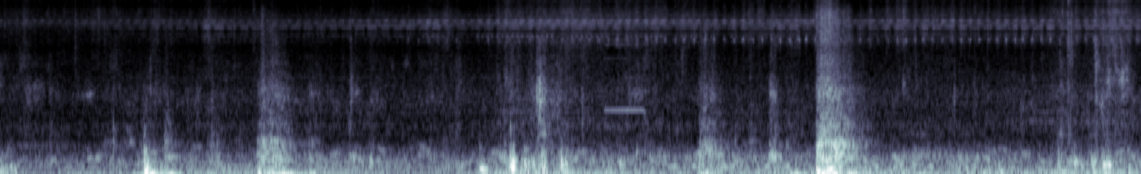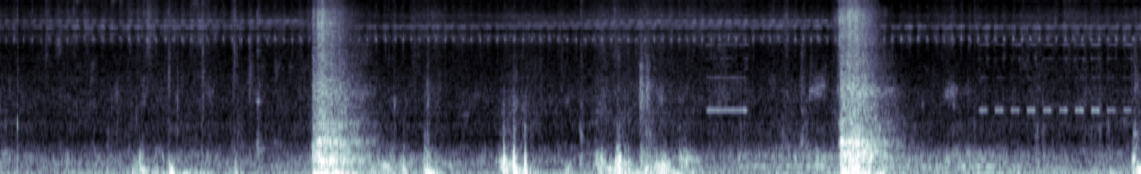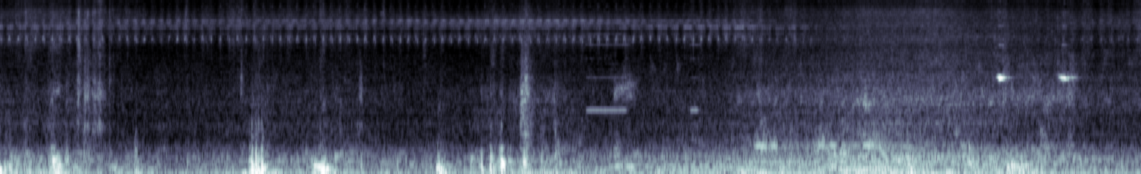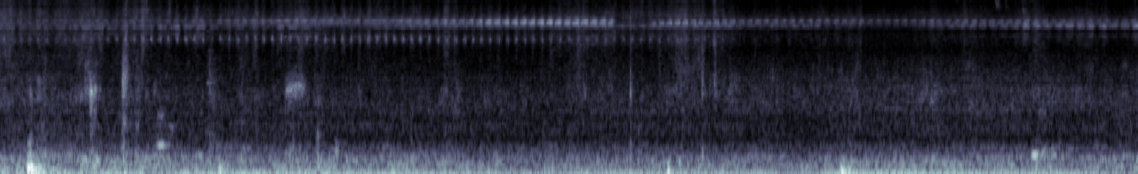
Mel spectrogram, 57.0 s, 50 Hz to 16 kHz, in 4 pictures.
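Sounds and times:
car engine and road rumble: 0:00.0 - 0:57.0
knocks and thumps from bumps: 0:01.7 - 0:04.5, 0:05.7 - 0:11.1, 0:15.7 - 0:37.9, 0:42.6 - 0:44.6.

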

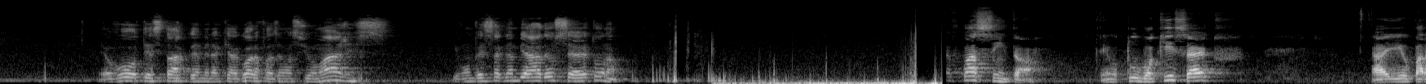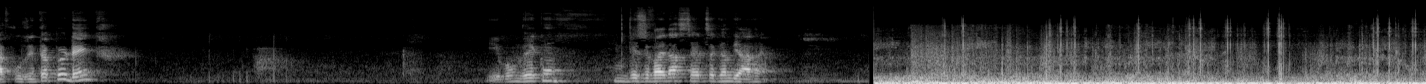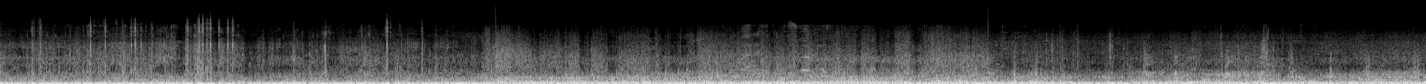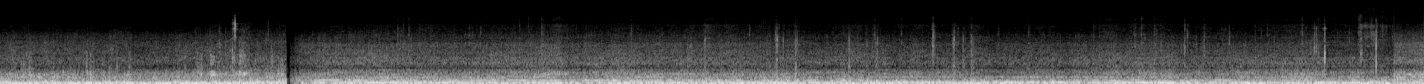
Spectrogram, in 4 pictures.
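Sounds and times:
wind buffeting microphone: 0:06.7 - 0:09.5, 0:23.0 - 0:57.0
bike knocks and rattles: 0:23.6 - 0:33.4, 0:38.4 - 0:45.8.

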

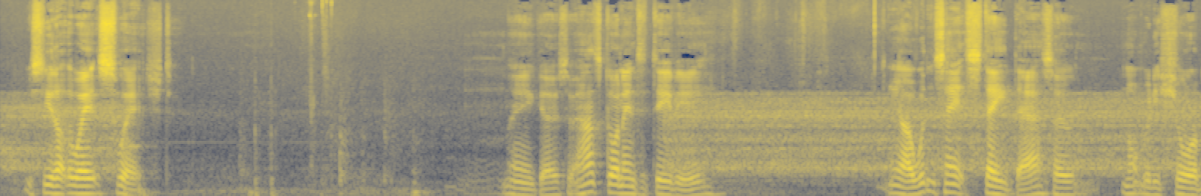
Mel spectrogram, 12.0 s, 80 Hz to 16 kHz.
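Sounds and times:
radio receiver hiss: 0:00.0 - 0:01.6, 0:06.6 - 0:12.0.

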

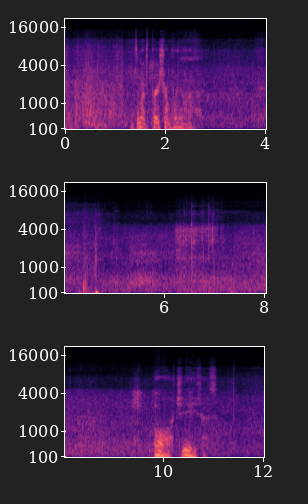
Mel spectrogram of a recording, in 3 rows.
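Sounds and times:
flowing river water: 0:00.0 - 0:12.0
clicks and scraping: 0:06.2 - 0:07.2.

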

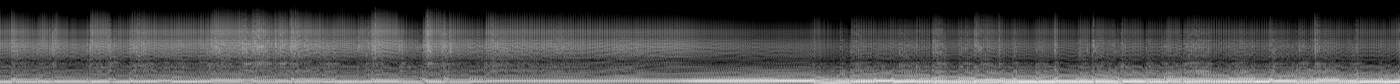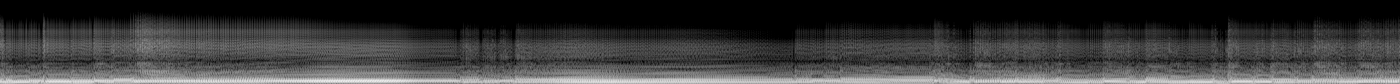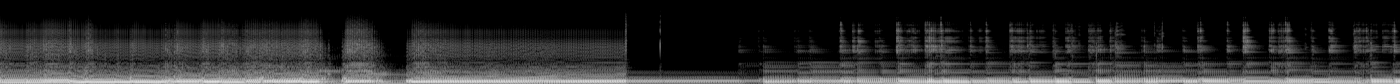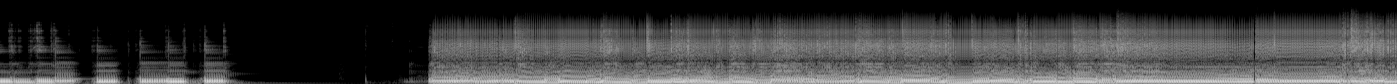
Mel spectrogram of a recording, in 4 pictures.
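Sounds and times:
distorted bass guitar notes: 0:00.0 - 0:44.6, 0:46.0 - 0:55.9.

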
